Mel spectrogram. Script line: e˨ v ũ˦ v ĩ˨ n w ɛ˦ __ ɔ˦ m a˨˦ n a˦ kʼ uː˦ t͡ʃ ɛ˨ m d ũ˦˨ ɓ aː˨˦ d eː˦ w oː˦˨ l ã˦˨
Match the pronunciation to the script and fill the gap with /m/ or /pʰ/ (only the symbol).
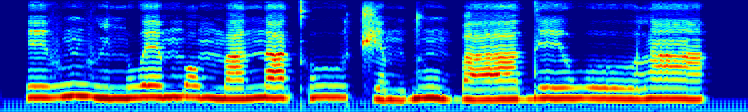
m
